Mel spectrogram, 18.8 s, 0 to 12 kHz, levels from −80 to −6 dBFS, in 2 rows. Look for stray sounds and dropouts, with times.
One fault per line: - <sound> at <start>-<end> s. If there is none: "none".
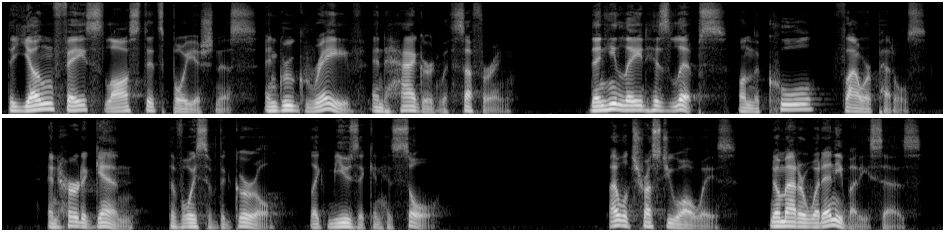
none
